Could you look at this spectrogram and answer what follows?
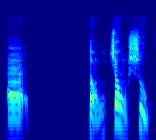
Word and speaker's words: Dong Zhongshu: I see that you know the Gongyang Zhuan interpretation, because Dong Zhongshu was Dong Zhongshu, to pronounce correctly, was the major philosopher linked to the Gongyang interpretation precisely.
